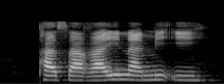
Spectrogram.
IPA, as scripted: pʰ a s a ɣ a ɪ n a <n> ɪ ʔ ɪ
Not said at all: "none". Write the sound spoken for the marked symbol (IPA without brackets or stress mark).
m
